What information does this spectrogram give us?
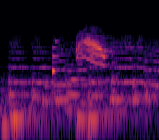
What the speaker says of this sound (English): Smart cat.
